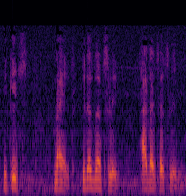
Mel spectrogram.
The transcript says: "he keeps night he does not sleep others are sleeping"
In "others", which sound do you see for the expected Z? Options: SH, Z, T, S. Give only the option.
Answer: S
